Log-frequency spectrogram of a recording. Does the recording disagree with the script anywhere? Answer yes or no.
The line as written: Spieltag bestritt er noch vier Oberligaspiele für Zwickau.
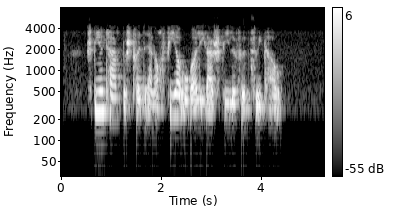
no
